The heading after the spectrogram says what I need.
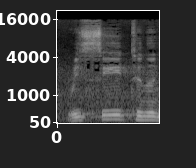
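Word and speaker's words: receipt: 전화하기 위해서 튜브 목이네요 receit는 영수증 피가 발음이 안나요 미시히트 컬쳐스는 listens에서 누군가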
